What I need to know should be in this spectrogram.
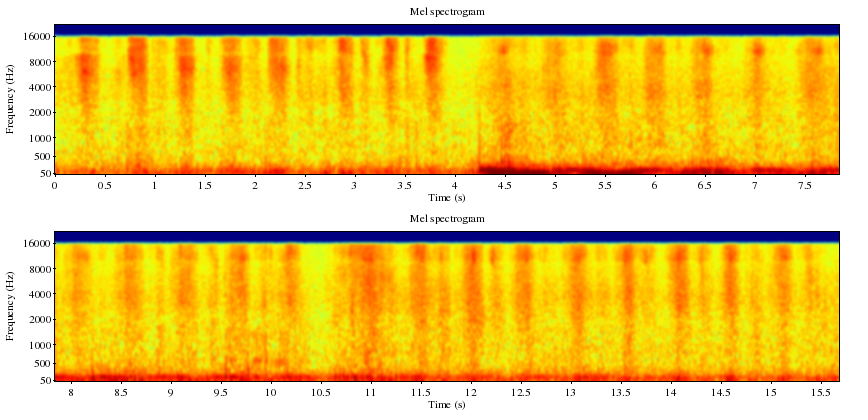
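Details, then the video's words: Phoenix, a house cat, purrs while being scratched. A deep, steady vibrating rumble swells loudly midway and holds for several seconds. Repeated scratchy strokes run across the fur throughout. "Scratchy Cat Massage | 🐈 Lots of Purring"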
